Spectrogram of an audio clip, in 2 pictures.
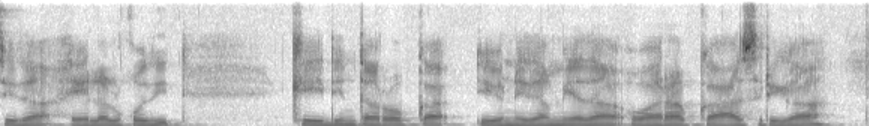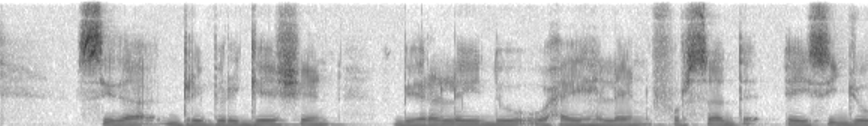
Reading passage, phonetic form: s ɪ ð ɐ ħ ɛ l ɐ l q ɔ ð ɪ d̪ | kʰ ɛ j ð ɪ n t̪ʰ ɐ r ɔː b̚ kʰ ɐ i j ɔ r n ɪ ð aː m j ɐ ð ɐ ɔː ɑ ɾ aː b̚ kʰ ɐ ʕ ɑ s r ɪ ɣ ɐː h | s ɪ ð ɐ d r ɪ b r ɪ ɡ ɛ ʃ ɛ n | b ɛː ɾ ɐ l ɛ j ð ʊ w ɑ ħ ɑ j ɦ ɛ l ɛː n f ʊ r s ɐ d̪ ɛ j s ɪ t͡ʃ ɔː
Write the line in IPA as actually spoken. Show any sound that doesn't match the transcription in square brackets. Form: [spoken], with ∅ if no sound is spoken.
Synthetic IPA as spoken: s ɪ ð ɐ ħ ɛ l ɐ l q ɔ ð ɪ d̪ | kʰ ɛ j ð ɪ n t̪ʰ ɐ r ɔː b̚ kʰ ɐ i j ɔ [∅] n ɪ ð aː m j ɐ ð ɐ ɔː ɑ ɾ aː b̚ kʰ ɐ ʕ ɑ s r ɪ ɣ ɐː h | s ɪ ð ɐ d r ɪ b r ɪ ɡ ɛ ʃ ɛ n | b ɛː ɾ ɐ l ɛ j ð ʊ w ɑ ħ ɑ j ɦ ɛ l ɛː n f ʊ r s ɐ d̪ ɛ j s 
